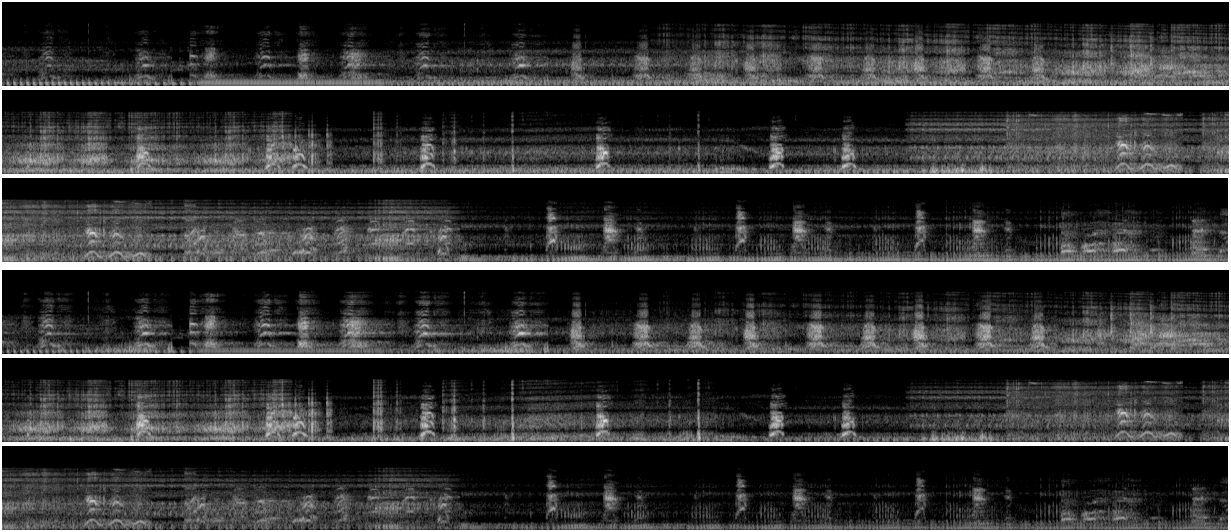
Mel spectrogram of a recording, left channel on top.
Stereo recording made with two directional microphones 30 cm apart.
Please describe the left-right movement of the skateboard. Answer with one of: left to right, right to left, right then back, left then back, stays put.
left to right.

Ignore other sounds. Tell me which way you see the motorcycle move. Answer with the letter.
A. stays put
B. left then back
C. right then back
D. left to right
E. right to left
A.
